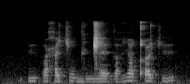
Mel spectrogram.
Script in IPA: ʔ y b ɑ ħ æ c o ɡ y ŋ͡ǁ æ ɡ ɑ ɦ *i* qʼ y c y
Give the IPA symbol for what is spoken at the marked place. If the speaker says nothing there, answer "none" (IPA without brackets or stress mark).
i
